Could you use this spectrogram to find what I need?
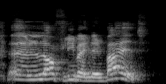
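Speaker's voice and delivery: high, loud, nervous plea; anxious urging. Acted. Miller sends his son to the wood, anxiously urging.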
